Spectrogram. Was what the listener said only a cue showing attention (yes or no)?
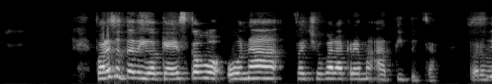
no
